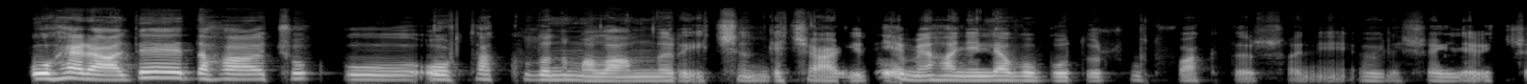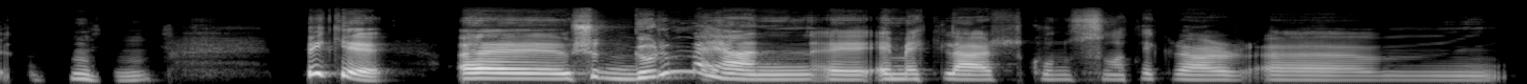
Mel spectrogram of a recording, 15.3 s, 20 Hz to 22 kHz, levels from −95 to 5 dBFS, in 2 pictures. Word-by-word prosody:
Bu 220 Hz, 0 st, +7 dB
herhâlde 230 Hz, +3 st, +4 dB
daha 200 Hz, -1 st, 0 dB
çok 220 Hz, +2 st, -10 dB
bu 180 Hz, -2 st, -6 dB
ortak 195 Hz, +2 st, -5 dB
kullanım 180 Hz, -3 st, -7 dB
alanları 145 Hz, 0 st, -4 dB
için 75 Hz, -, -10 dB
geçerli, -, -, -8 dB
değil -, -, -3 dB
mi? 165 Hz, -, -4 dB
Hani, 160 Hz, -2 st, -4 dB
lavabodur, 150 Hz, -2 st, -6 dB
mutfaktır, 160 Hz, -, -16 dB
hani, -, -, -22 dB
öyle 145 Hz, -2 st, -17 dB
şeyler 140 Hz, -2 st, -13 dB
için. 150 Hz, -, -18 dB, 0.3 s
Hı 205 Hz, -4 st, -5 dB
hı. 165 Hz, +3 st, -15 dB, 0.8 s
Peki, 445 Hz, +4 st, +5 dB, 0.3 s
eee, 220 Hz, -1 st, +8 dB
şu 220 Hz, -4 st, -1 dB
görünmeyen, 215 Hz, -, +2 dB
eee, 190 Hz, -2 st, -1 dB
emekler 200 Hz, -2 st, -1 dB
konusuna 185 Hz, -2 st, -12 dB
tekrar, 180 Hz, -3 st, -5 dB, 0.6 s
emm, 165 Hz, -1 st, -17 dB
190 Hz, 120 wpm, -22 LUFS, 165-210 Hz, 0.8 s, eee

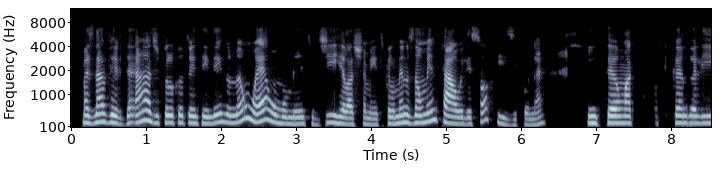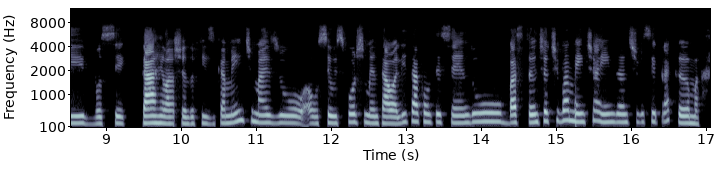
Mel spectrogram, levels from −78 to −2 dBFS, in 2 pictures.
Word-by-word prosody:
Mas 205 Hz, -2 st, +2 dB
na 225 Hz, +1 st, +5 dB
verdade, 210 Hz, -, +2 dB
pelo 205 Hz, +1 st, +3 dB
que 210 Hz, -, -4 dB
eu -, -, +2 dB
estou 200 Hz, 0 st, -1 dB
entendendo, 200 Hz, +4 st, 0 dB
não 255 Hz, +7 st, +2 dB
é 260 Hz, +5 st, +6 dB
um 230 Hz, -6 st, +3 dB
momento 180 Hz, -1 st, -2 dB
de 205 Hz, +8 st, -2 dB
relaxamento, 170 Hz, -3 st, 0 dB
pelo 185 Hz, -1 st, 0 dB
menos 205 Hz, 0 st, +2 dB
não 205 Hz, 0 st, +3 dB
mental, 225 Hz, -7 st, +4 dB
ele 175 Hz, 0 st, -4 dB
é -, -, -4 dB
só 245 Hz, -, -3 dB
físico, 160 Hz, -, -8 dB
né. 165 Hz, +6 st, -7 dB, 0.6 s
Então 200 Hz, +1 st, +4 dB
acaba 200 Hz, -1 st, +3 dB, 0.4 s
ficando 205 Hz, -, 0 dB
ali 195 Hz, 0 st, 0 dB
você 185 Hz, +1 st, -5 dB, 0.2 s
está 200 Hz, 0 st, +7 dB
relaxando 185 Hz, -2 st, -1 dB
fisicamente, 205 Hz, +8 st, -4 dB
mas 210 Hz, -3 st, -2 dB
o 200 Hz, -3 st, -2 dB
a 180 Hz, -, -6 dB
o 185 Hz, -, -5 dB
seu 200 Hz, +2 st, -2 dB
esforço 225 Hz, +3 st, -4 dB
mental 195 Hz, -1 st, +1 dB
ali 190 Hz, +5 st, -2 dB
está 245 Hz, +2 st, +1 dB
acontecendo 230 Hz, +1 st, -2 dB
bastante 220 Hz, +3 st, 0 dB
ativamente 255 Hz, -1 st, -1 dB
ainda 230 Hz, -2 st, -1 dB
antes 225 Hz, 0 st, -5 dB
de 225 Hz, -, -11 dB
você 230 Hz, +2 st, -7 dB
ir -, -, -6 dB
para 245 Hz, +2 st, -7 dB
cama. 200 Hz, -7 st, -2 dB
205 Hz, 175 wpm, -24 LUFS, 190-230 Hz, 0.6 s, está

